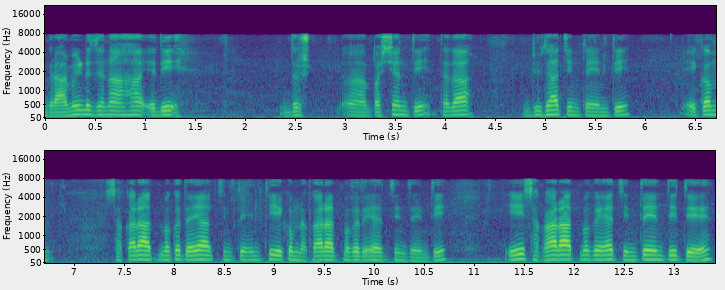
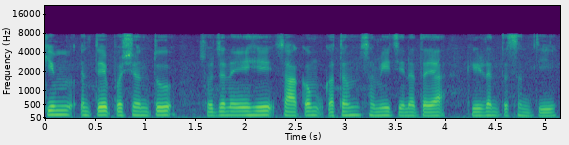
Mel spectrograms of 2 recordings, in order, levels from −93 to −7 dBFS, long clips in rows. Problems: constant background noise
